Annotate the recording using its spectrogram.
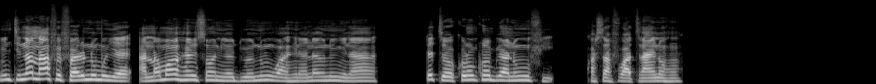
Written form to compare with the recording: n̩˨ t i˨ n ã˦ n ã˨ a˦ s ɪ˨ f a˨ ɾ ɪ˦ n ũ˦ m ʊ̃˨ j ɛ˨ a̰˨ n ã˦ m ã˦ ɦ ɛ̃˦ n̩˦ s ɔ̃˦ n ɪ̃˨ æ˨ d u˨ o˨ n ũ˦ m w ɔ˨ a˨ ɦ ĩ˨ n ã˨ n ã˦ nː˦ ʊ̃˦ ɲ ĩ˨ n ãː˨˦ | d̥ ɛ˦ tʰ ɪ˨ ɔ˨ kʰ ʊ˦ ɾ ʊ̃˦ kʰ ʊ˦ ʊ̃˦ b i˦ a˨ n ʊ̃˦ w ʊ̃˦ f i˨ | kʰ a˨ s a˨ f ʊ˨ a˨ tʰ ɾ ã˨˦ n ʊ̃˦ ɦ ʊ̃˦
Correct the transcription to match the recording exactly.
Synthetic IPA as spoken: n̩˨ t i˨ n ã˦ n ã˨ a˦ f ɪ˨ f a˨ ɾ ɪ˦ n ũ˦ m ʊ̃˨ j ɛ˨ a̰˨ n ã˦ m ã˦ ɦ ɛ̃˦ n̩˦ s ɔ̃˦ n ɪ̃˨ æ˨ d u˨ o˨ n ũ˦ m w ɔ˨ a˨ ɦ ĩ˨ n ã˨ n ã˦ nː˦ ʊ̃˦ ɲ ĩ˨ n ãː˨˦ | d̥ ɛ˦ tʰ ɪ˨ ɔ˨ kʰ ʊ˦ ɾ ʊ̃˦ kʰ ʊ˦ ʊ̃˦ b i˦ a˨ n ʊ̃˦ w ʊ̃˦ f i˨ | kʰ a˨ s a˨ f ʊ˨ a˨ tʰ ɾ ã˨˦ n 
